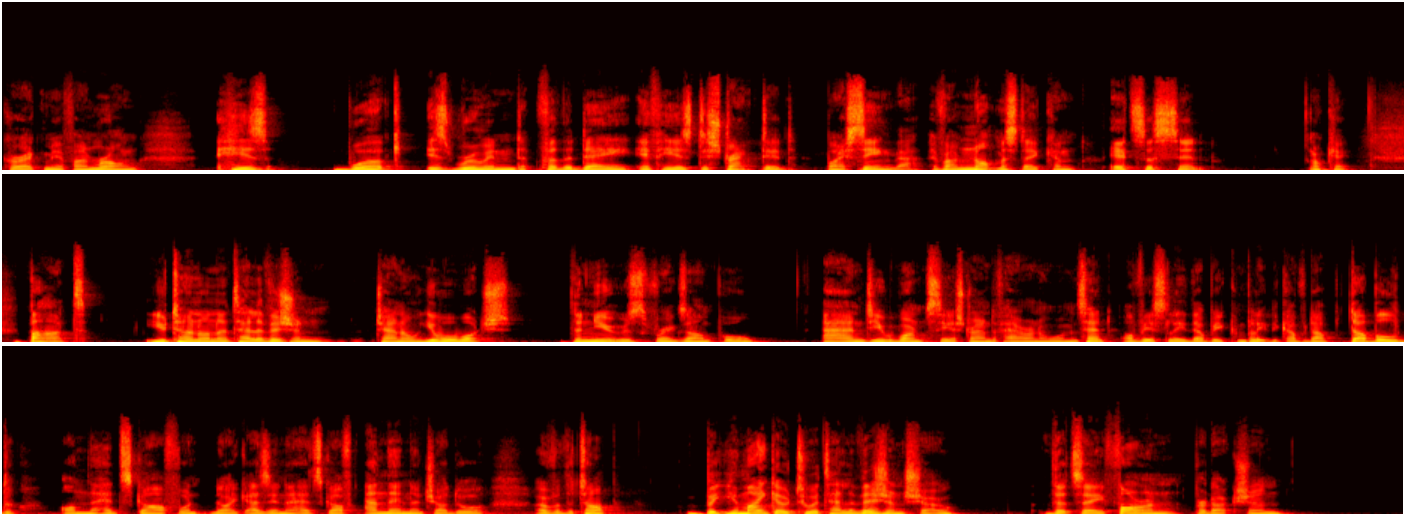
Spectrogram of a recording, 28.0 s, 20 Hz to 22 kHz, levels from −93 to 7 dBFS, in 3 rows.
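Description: Nothing technically wrong turns up anywhere in this bit of speech, so there's no problem here to point to.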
